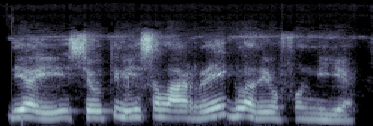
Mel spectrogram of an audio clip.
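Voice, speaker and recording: A man's voice: high voice, moderate pace, mellow, dull audio. A Brazilian man teaching an online Spanish class, explaining step by step and checking in often with his students. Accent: Brazilian Portuguese.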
